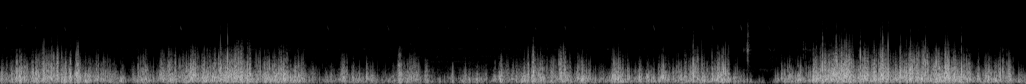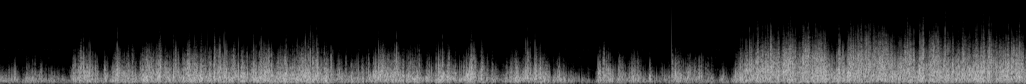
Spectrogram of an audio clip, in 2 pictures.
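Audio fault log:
8.52 s, 12.33 s and 16.98 s: damaged data in a compressed stream. At each point corrupted bytes make the decoder misread a frame and lose sync, so a brief chirp or blip cuts through the audio while it hunts for the next valid frame header and resumes.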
